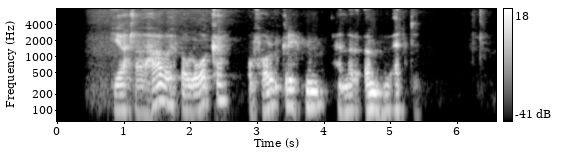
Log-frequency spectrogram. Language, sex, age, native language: Icelandic, male, 50-59, Icelandic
